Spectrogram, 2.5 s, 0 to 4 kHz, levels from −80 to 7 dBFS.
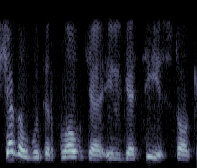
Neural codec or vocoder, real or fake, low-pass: none; real; 3.6 kHz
